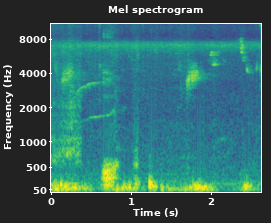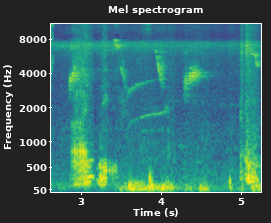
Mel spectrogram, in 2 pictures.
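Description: Birds calling: a few short chirps and two curving whistled notes, over low rumbling and a few short, low sounds.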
